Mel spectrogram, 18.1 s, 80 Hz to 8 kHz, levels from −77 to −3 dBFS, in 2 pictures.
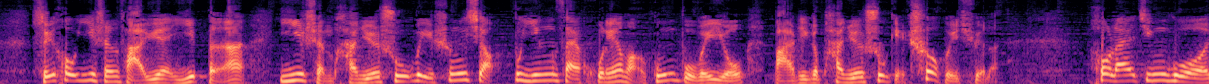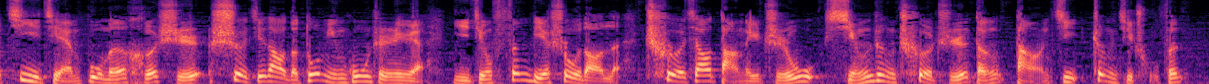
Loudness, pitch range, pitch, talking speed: -17 LUFS, 130-210 Hz, 180 Hz, 270 characters per minute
